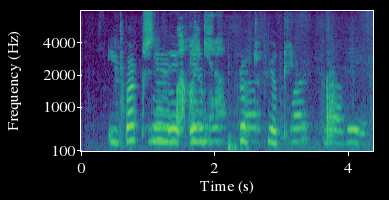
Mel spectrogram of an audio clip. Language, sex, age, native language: Icelandic, male, 7, Icelandic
